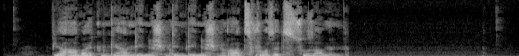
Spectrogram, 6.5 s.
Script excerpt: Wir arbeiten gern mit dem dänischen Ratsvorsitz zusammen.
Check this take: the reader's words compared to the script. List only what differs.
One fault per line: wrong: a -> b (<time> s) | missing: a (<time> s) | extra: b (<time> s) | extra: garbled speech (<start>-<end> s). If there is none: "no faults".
wrong: mit -> dänischen (1.7 s)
